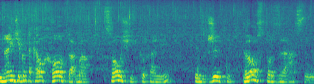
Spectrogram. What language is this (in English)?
Polish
